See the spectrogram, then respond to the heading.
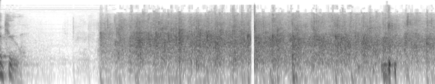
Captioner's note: audience applauding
